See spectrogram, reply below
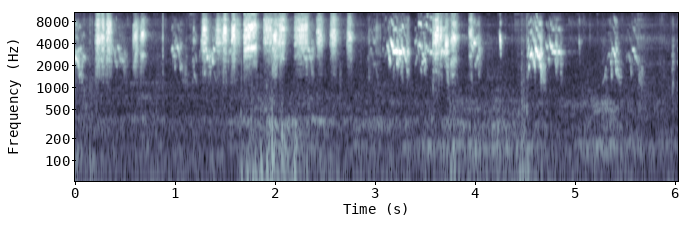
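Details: Healthy, happy budgies chattering busily: dense, bright, scratchy chirps and squeaky warbles in quick irregular bursts, almost without pause.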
